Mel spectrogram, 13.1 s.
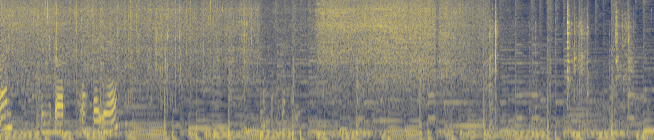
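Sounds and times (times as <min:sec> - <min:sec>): paste sizzling in oil: 0:00.0 - 0:10.1
background music: 0:00.0 - 0:13.0.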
